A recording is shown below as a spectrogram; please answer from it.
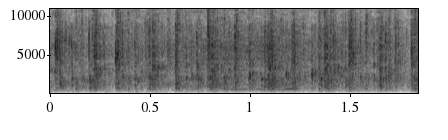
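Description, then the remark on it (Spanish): An audience applauding loudly for the Lord, a dense, steady wash of many hands clapping at once with rapid overlapping claps and no pauses throughout. “Dele un aplauso ahora sí fuerte al Señor.”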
